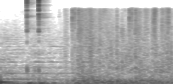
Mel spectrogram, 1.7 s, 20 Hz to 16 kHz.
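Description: Cannon fire in the video game Cossacks 3: a couple of sharp, loud bangs near the start, then a steady rumbling, crackling din of battle noise that carries on to the end.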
